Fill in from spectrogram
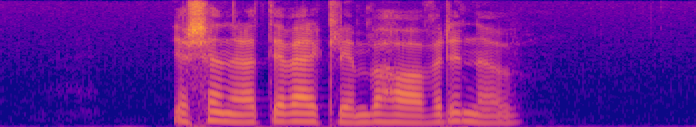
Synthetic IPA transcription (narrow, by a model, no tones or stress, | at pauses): jɑːɡɕɛnːəɾat̪javæɾklɪɡənbɛɦøːvəɖɛnʉ̟ː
